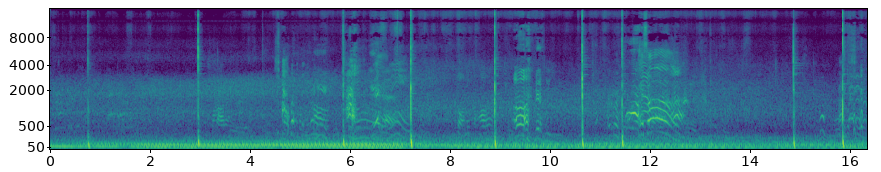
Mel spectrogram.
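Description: Volleyball being struck during a rally: a string of about nine sharp slaps of hands and forearms on the ball, the loudest about seven seconds in, with players calling out in between.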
